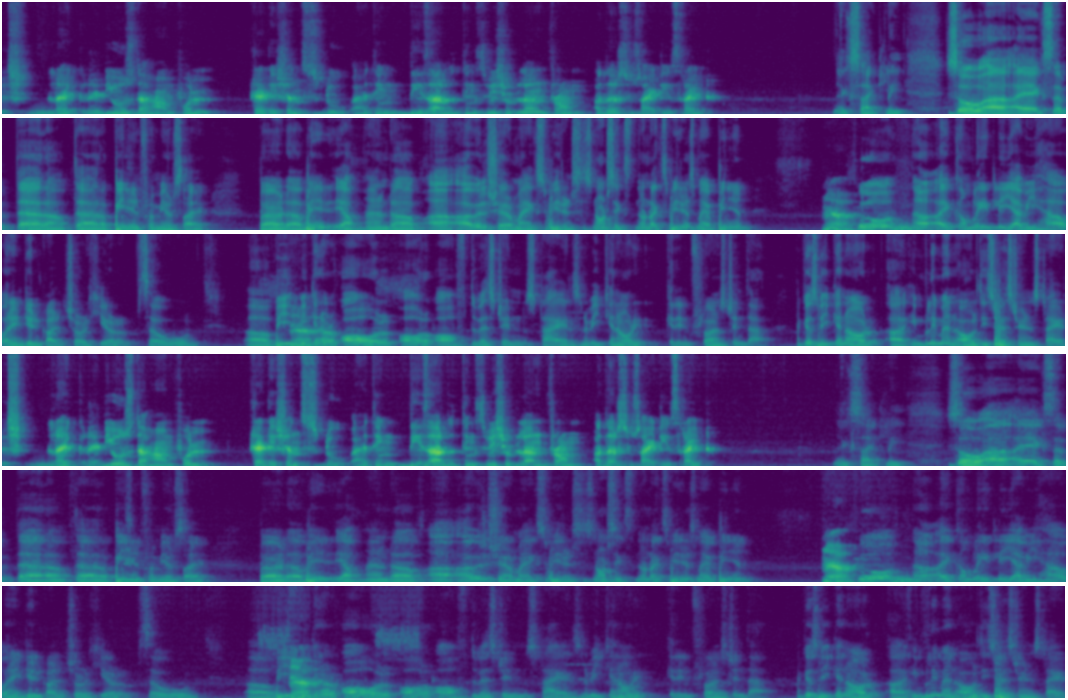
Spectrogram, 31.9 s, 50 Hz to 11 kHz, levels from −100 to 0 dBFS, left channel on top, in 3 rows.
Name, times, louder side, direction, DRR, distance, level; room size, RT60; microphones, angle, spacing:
voice 1, 0.5-2.1 2.5-7.0 18.8-19.2 24.2-24.5, right 5 dB, 65° right, 10 dB, 0.7 m, -34 dB
voice 2, 8.3-12.7 13.2-18.1 19.2-23.2 23.7-28.9 29.3-31.9, left 3 dB, 80° left, 7 dB, 0.9 m, -40 dB
9.0 x 5.0 x 2.8 m, 0.39 s
head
